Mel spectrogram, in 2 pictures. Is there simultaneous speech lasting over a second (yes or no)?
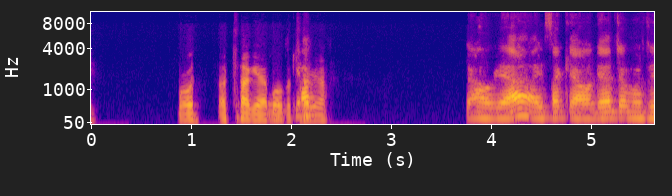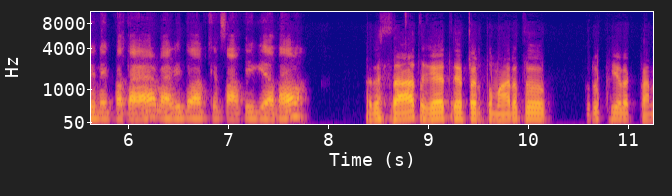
no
